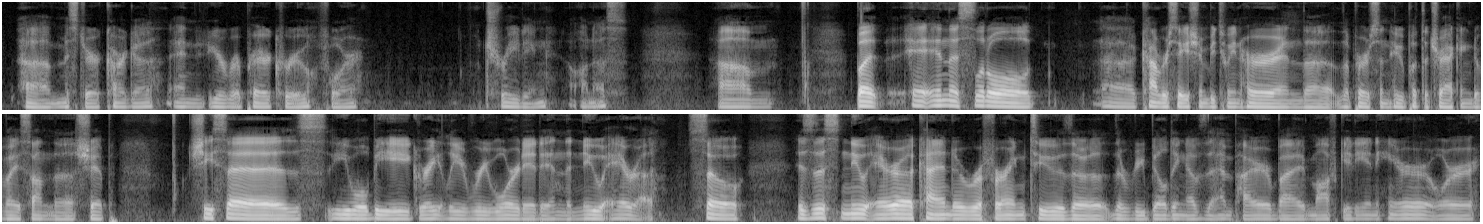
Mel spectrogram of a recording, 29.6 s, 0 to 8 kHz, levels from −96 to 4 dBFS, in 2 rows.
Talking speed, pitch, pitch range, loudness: 130 wpm, 100 Hz, 95-110 Hz, -20 LUFS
